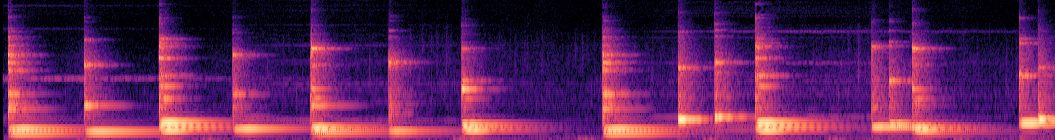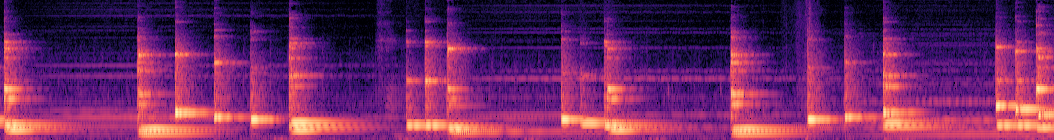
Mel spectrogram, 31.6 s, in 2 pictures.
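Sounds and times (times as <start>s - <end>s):
marimba: 0.0s - 31.6s.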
